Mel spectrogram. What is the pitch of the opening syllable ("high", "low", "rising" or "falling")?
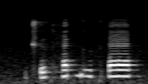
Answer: low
